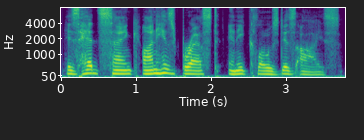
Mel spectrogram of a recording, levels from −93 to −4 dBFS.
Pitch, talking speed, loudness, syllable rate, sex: 140 Hz, 175 wpm, -17 LUFS, 3.4 syllables/s, male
